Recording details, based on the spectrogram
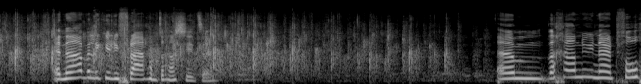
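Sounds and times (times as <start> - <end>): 
crowd applauding: 0.0 - 5.0
speech: 0.5 - 2.4, 5.0 - 6.4.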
